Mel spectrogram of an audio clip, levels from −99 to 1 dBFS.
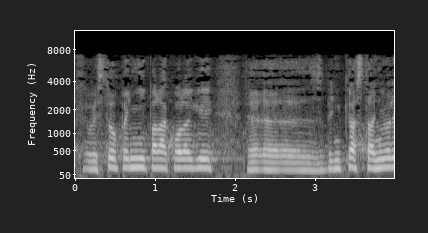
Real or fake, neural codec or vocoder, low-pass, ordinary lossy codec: fake; codec, 16 kHz, 16 kbps, FunCodec, trained on Chinese and English, 50 frames a second; 7.2 kHz; MP3, 32 kbps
